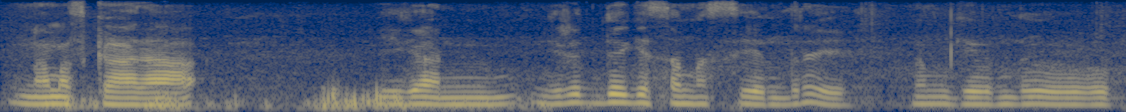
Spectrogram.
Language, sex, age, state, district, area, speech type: Kannada, male, 30-45, Karnataka, Udupi, rural, spontaneous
